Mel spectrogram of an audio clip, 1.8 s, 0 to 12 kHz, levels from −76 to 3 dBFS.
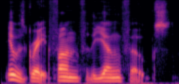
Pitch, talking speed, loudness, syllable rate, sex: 140 Hz, 270 wpm, -18 LUFS, 4.9 syllables/s, female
